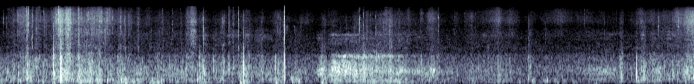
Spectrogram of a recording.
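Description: Footsteps of a person walking over a dry forest floor of needles and twigs, uneven, with a few sharper clicks and snaps among them.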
